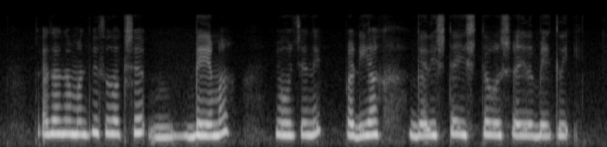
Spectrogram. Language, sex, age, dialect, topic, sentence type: Kannada, female, 18-24, Dharwad Kannada, banking, question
